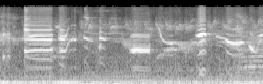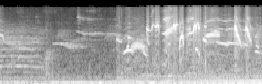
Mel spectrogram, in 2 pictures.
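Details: Oriental magpie-robin reacting to a rival with varied song, slurred whistles and harmonic notes, ending in a louder harsh scratchy burst over a steady low hum.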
